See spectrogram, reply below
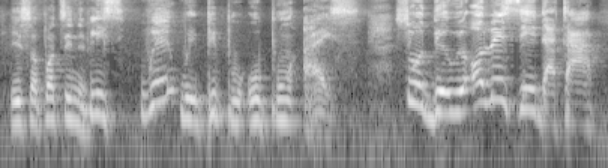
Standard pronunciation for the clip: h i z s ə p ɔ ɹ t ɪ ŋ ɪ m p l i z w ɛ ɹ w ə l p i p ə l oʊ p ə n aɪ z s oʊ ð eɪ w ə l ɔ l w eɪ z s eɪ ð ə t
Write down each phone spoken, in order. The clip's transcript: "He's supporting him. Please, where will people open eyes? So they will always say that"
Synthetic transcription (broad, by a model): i s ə p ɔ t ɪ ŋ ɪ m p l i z w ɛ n w ə l p i p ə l oʊ p ə n aɪ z s oʊ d eɪ w ə l ɔ l w eɪ z s eɪ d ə t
